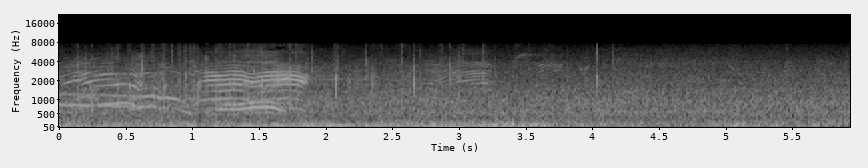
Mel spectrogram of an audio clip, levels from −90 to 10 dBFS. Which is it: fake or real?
real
